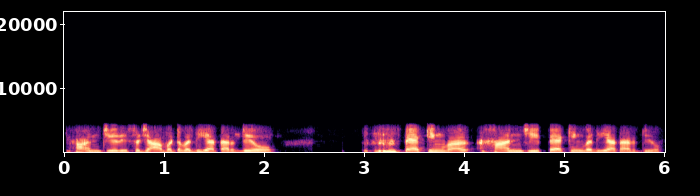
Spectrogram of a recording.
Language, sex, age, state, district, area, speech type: Punjabi, female, 45-60, Punjab, Fazilka, rural, conversation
